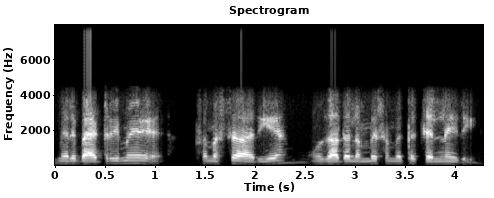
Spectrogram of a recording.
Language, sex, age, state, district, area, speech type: Hindi, male, 60+, Rajasthan, Jaipur, urban, conversation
